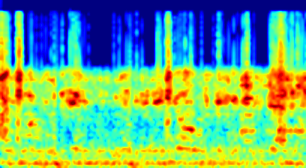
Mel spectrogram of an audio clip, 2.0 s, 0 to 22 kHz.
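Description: Steady engine, tyre and wind drone inside an Audi A3 Sportback's cabin, cruising at about 200 km/h on cruise control, with music with vocals playing on the car stereo.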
